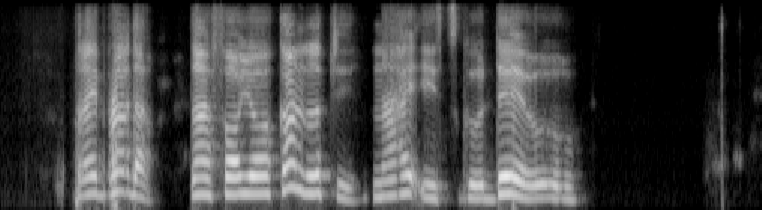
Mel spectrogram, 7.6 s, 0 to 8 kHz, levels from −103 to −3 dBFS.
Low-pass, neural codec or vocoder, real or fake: 7.2 kHz; codec, 16 kHz, 0.8 kbps, ZipCodec; fake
